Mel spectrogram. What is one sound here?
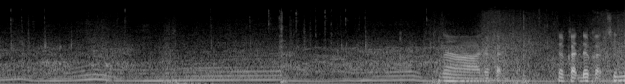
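A sports car engine hums and revs up and down as the car drives.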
